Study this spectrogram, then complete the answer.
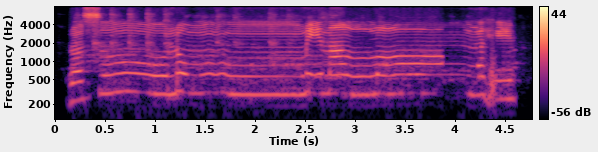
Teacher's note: লামের উপর যেহেতু খাড়া জবর আছে, তাই ওখানে আলিফ মাদ্দার মতো 1 আলিফ পরিমাণ টান দিয়ে পড়তে হবে। · লাম মুসাদ্দাদের পূর্বে জবর আছে, তাই এখানে লামকে পুর করে অর্থাৎ ল পড়তে হবে। হা জের হি, হা এর নিচে জের, জেরকে তাড়াতাড়ি পড়া, মোটি না টানা, মারুফ পড়া, মাজহুল পড়া নিষেধ, হা জের হি।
